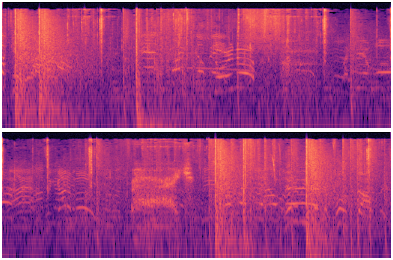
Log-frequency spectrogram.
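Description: A shotgun fires loudly several times.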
